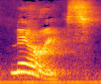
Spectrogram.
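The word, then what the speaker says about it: nares: prey that's lurking about the name that we give these two little holes is Nerys it's helpful to know but the word rhymes with fairies nurse sharks Huck whiskers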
